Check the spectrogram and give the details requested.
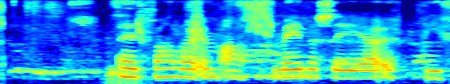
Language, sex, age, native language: Icelandic, female, 11, Icelandic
